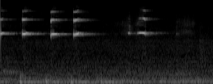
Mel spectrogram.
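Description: Marker squeaking on a glass lightboard as it writes: a quick run of short, high squeaks in the first second, then a couple more about halfway through.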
